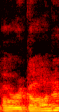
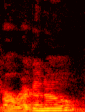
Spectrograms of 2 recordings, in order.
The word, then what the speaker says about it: oregano: Oregano, as the Americans say. We say oregano, you say oregano.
